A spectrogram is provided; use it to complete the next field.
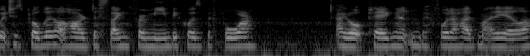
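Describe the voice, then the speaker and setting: A woman talks at a fairly quick pace in a Scottish accent. Her intonation is monotone and flat. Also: medium pitch for a woman. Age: 20s. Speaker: vlogger. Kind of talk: casual chat.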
